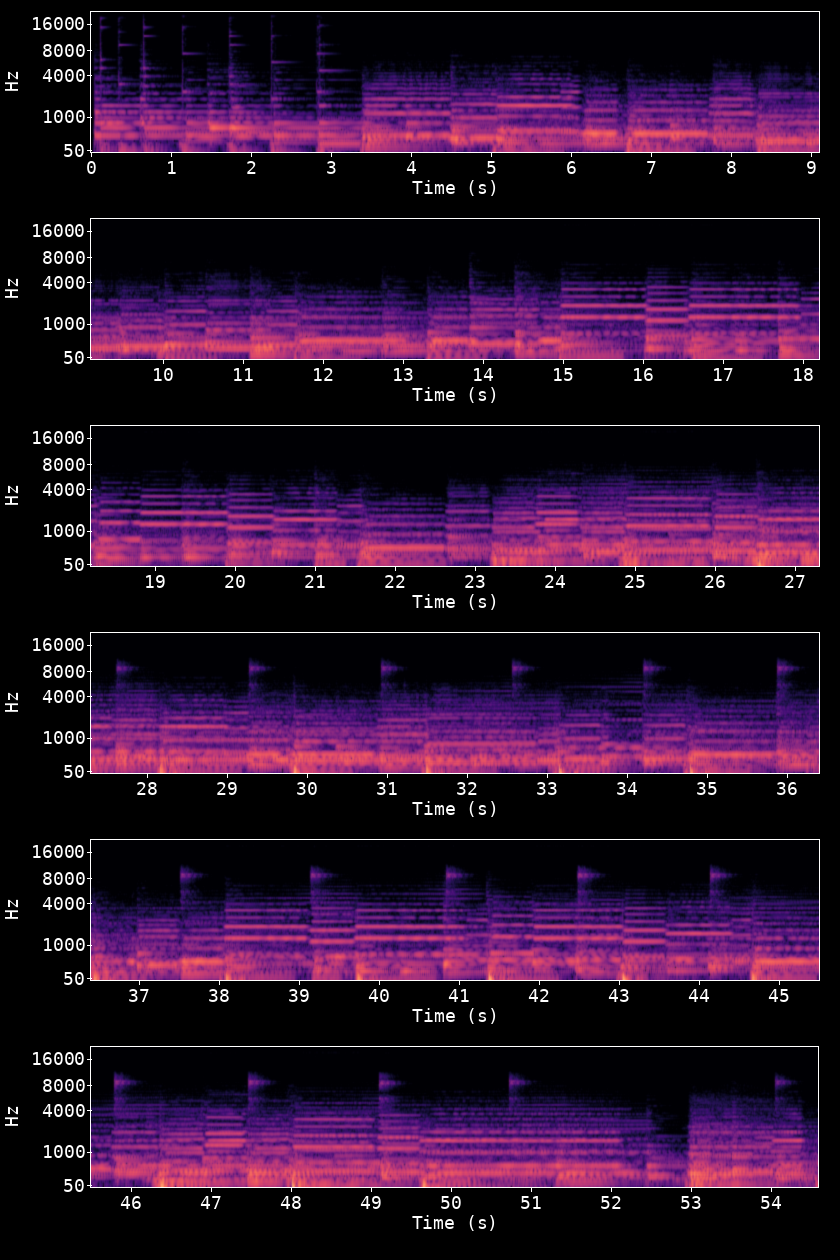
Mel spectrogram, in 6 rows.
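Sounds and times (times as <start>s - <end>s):
waltz music: 0.0s - 54.5s.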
